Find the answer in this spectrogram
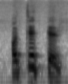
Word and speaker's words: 어쨌든: 아무튼, 어쨌든, 하여튼 이렇게 발음을 하는데요.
